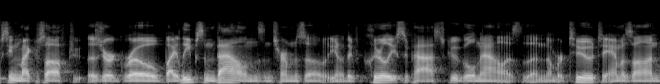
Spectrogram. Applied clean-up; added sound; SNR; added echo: none; none; none; none.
